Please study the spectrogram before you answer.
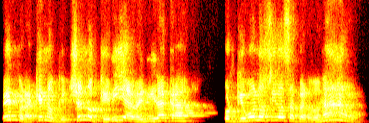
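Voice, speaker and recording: A man's voice: sing-song, quick pace, exaggerated voice. A man voices an indignant prophet who whines in a raised, strained voice. He sounds petulant and self-righteous. The room around him echoes. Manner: indignant, whining, high and loud.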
